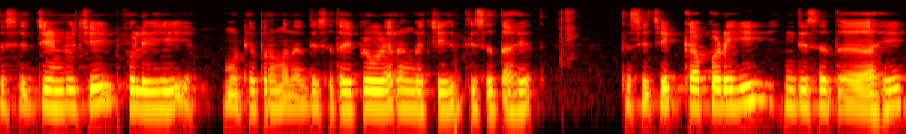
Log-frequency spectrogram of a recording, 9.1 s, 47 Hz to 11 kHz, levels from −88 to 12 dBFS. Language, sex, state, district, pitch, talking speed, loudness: Marathi, male, Maharashtra, Pune, 140 Hz, 110 wpm, -19 LUFS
